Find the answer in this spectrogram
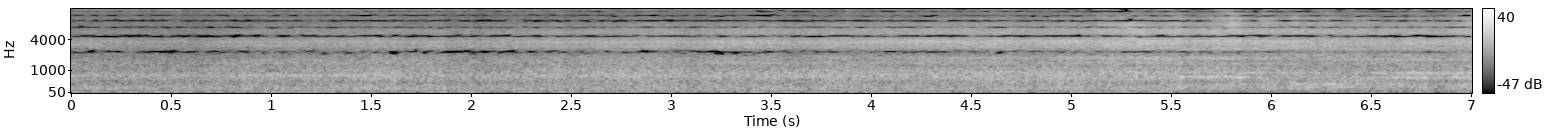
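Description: Hamburg S-Bahn electric train approaching over a steel railway bridge and passing close by: a rumble of wheels on rails that grows steadily louder, with a faint whine entering near the end.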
